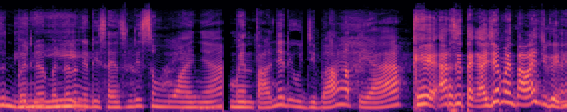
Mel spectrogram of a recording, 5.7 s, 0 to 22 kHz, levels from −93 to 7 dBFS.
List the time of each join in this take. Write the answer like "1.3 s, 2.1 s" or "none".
2.2 s, 4.1 s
